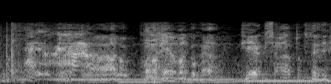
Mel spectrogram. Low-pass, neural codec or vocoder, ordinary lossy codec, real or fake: 7.2 kHz; codec, 16 kHz, 4 kbps, FunCodec, trained on LibriTTS, 50 frames a second; Opus, 24 kbps; fake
